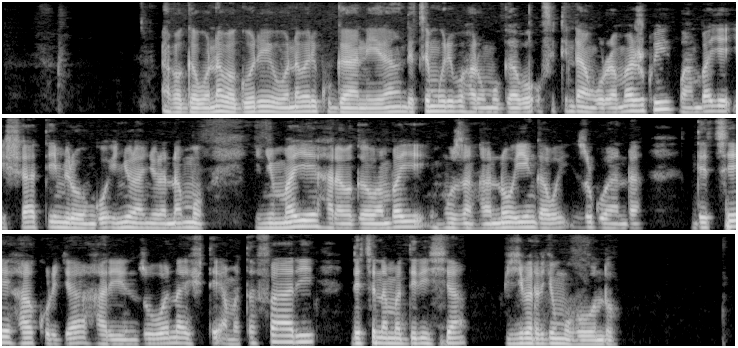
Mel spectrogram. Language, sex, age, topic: Kinyarwanda, male, 25-35, government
